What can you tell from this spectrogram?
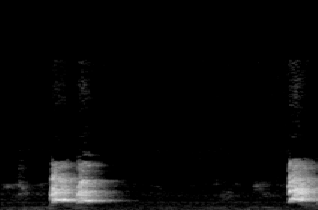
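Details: Female Miniature Schnauzer barking while watching herself on TV: one sharp double bark, a pause of about two seconds in a quiet room, then a second bark begins at the end.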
